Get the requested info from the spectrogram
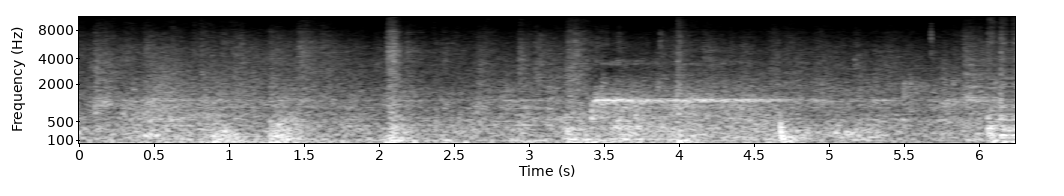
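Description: Bowling alley din: the steady rumble of bowling balls rolling down the wooden lanes, with a few sharp crashes of balls into pins scattered through it. A steady high whine is heard for about two seconds in the second half.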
